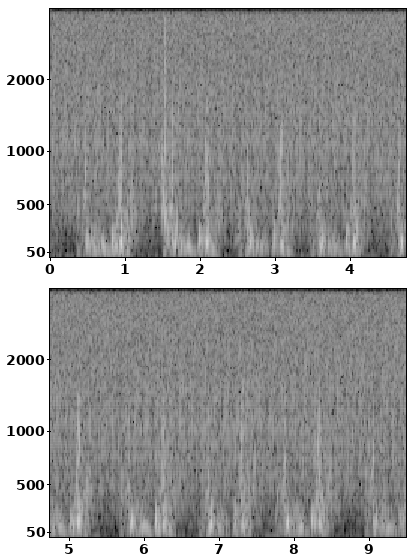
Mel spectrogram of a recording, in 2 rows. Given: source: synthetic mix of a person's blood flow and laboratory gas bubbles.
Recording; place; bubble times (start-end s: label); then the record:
Doppler ultrasound of blood flow; precordium
1.38-1.73 s: bubbles
From the record:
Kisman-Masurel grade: 121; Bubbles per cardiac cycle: 1 to 2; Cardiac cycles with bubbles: 10 to 50%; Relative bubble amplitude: barely perceptible (0.100 to 0.250); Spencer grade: 2 (many but less than half of the cardiac periods contain bubble signals, singularly or in groups); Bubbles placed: only in the low amplitude regions of the cardiac cycle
